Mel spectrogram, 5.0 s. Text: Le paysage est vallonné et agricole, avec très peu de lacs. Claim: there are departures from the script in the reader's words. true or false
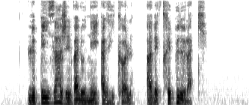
true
